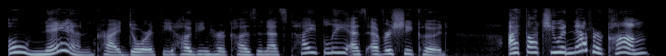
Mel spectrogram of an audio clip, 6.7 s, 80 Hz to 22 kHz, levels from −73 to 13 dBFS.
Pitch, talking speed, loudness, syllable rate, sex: 260 Hz, 170 wpm, -23 LUFS, 4.7 syllables/s, female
